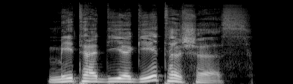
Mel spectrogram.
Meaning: strong/mixed nominative/accusative neuter singular of metadiegetisch
- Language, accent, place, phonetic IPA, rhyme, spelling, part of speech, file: German, Germany, Berlin, [ˌmetadieˈɡeːtɪʃəs], -eːtɪʃəs, metadiegetisches, adjective, De-metadiegetisches.ogg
